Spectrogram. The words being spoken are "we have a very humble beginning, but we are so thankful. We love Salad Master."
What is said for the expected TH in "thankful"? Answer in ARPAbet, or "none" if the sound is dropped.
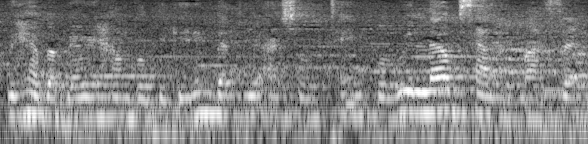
T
